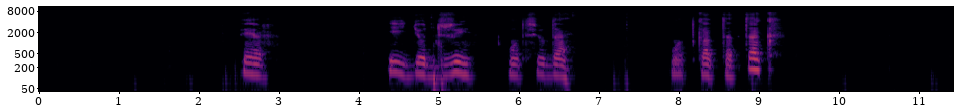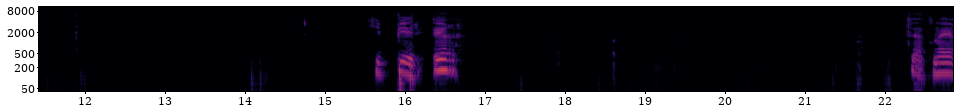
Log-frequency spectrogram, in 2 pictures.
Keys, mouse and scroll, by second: 0.4 middle click, 0.6 middle click, 2.2 r, 4.8 g, 7.1 g, 9.0 middle click, 11.3 shift+middle click, 11.3-11.9 scroll up 2, 14.1 g, 15.8 r, 18.0 middle click, 18.2 middle click, 18.8 middle click, 20.1 middle click.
